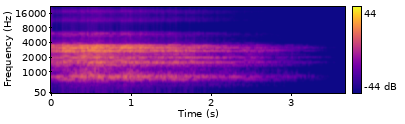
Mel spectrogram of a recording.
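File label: spinnin bell, percussive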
